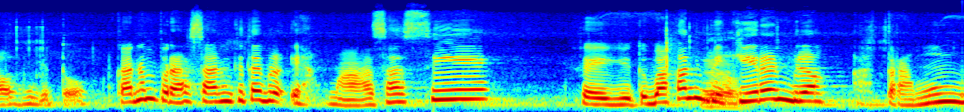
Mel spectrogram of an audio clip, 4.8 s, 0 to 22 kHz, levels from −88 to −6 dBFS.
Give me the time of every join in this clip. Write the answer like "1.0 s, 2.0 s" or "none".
none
